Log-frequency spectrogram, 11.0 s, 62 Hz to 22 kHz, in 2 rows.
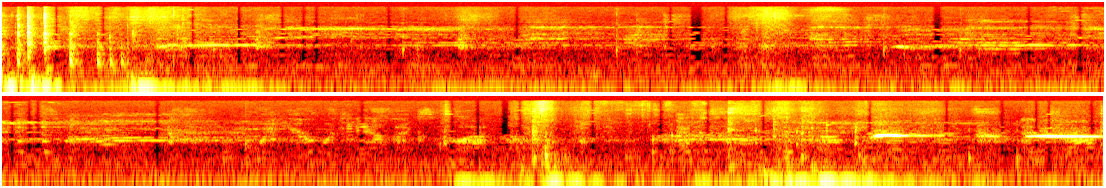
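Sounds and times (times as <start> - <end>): computer keyboard and mouse clicking: 0.0 - 0.6
faint whistled notes: 9.8 - 11.0.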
